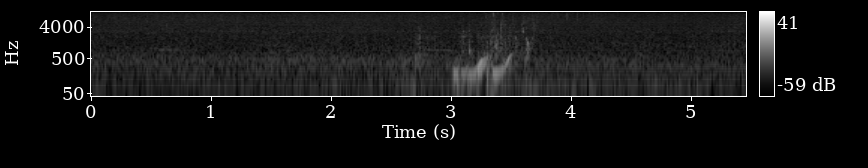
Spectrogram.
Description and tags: Air escaping from container underwater.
